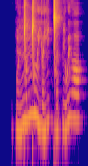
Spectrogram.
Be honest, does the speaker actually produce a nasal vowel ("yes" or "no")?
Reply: yes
